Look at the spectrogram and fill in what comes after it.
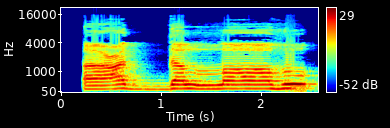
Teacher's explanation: आइन को दाल के साथ मिलाएंगे और दाल को लफ्ज़ अल्लाह के साथ मिलाएंगे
